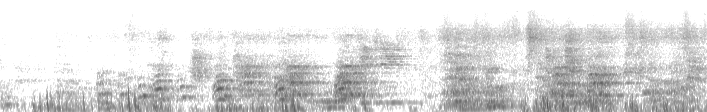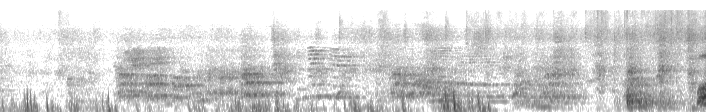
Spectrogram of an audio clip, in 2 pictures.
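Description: Several dogs bark, yip and whimper while playing in a large new room at a dog shelter, with scuffling and clattering paws through a busy, fairly loud scene; a person's voice is heard alongside.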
